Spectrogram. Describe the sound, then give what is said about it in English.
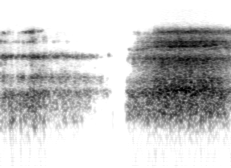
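Breathing during a yoga session: two long, steady, airy breaths of strong breath noise, separated by a brief silent pause, fairly loud with no voices. “Breathe in.”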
